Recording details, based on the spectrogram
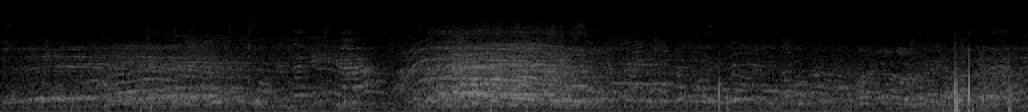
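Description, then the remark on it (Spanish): An audience applauds at a ceremony honoring a sign language teacher, amid loud crowd chatter and cheering voices, the noise swelling in the middle before settling back into a steady hubbub, with a couple of sharp knocks near the end. “Otro aplauso.”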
